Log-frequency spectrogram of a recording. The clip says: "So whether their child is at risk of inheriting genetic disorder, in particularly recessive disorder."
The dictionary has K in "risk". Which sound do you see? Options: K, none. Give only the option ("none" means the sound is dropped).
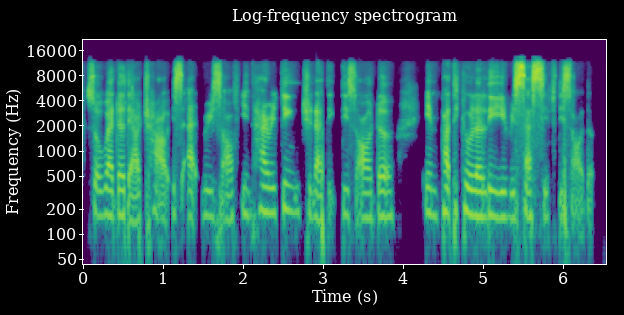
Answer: none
